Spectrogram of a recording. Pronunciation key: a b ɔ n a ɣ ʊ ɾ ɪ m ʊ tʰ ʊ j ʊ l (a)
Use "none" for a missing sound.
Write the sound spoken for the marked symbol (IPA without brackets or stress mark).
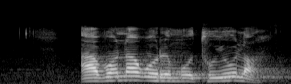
a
